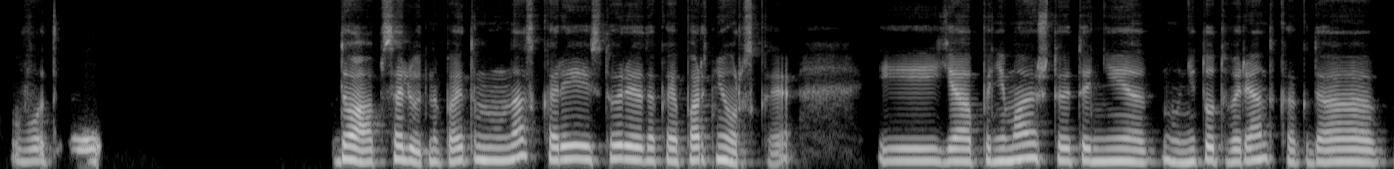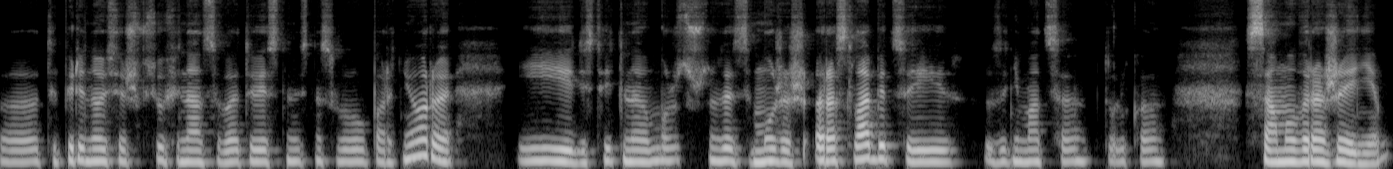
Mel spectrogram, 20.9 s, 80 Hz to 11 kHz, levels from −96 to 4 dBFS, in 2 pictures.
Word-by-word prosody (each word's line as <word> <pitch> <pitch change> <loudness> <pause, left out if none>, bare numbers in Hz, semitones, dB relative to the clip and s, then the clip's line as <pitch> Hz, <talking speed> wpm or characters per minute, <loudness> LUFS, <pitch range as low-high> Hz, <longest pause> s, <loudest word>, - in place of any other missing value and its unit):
вот, 190 +1 -5
э 185 0 -2 1.8
Да, 190 -2 +5
абсолютно, 185 -1 0
поэтому 200 +2 0
у - - 0
нас 250 +6 +1
скорее 220 -3 +2
история 215 0 +2
такая, 195 -1 -1
партнерская, 190 -5 -2 0.6
и 195 -5 -7
я 195 -1 0
понимаю, 200 +5 +1
что 225 -3 -4
это 195 0 -1
не 190 -1 0
ну, 195 -4 -2
не 180 +2 -1
тот 200 -1 -2
вариант, 205 +5 -1
когда, 185 0 -1
э, 180 0 -4
ты 185 - -9
переносишь 195 -1 0
всю 210 - -6
финансовую 180 -1 -2
ответственность 185 +1 -3
на 195 - -5
своего 185 0 -4
партнера 190 +3 +1 0.5
и 195 -1 +2
действительно 185 +2 -1
можешь, 200 +1 -3
что 200 - -4
называется, 190 -2 0
можешь 180 -2 +2
расслабиться 215 +2 +4
и 180 0 +2
з 180 - -19 0.2
заниматься 185 0 -3
только 185 -1 -7 0.6
самовыражением. 180 -2 +4
190 Hz, 125 wpm, -26 LUFS, 180-200 Hz, 1.8 s, Да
